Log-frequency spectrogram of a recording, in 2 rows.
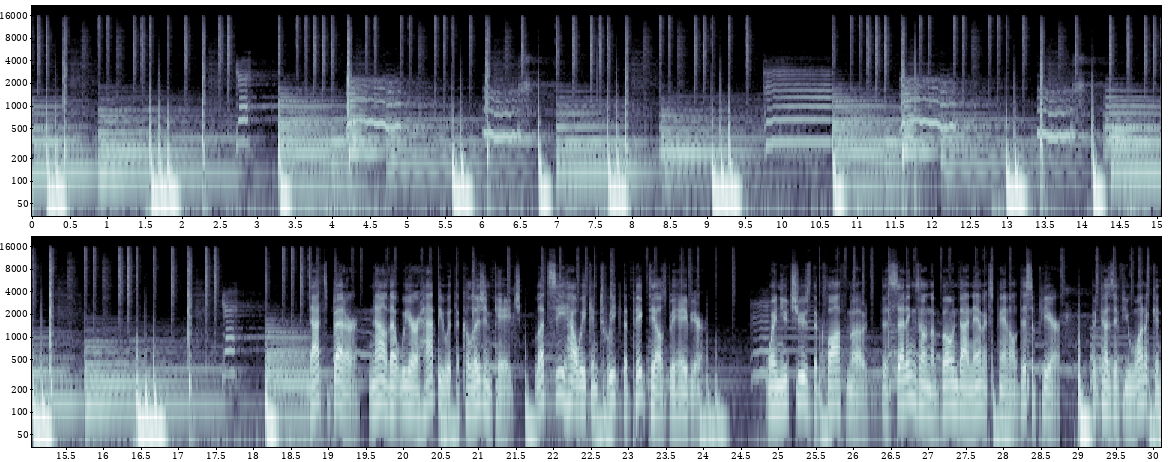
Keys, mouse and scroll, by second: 1.8 ctrl+r, 4.0 shift+click, 8.0-9.7 drag, 9.9 Tab, 11.0 KP_Divide, 11.7 shift+Left, 13.3 KP_0, 14.0 space, 19.7 click, 22.5 space.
